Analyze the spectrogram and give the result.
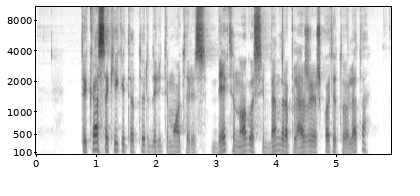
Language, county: Lithuanian, Kaunas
